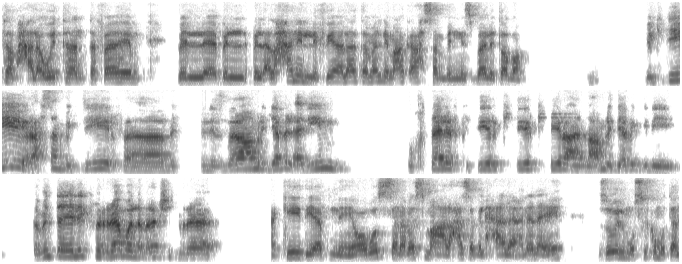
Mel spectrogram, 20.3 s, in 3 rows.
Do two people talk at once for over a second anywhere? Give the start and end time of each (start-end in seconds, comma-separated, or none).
none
